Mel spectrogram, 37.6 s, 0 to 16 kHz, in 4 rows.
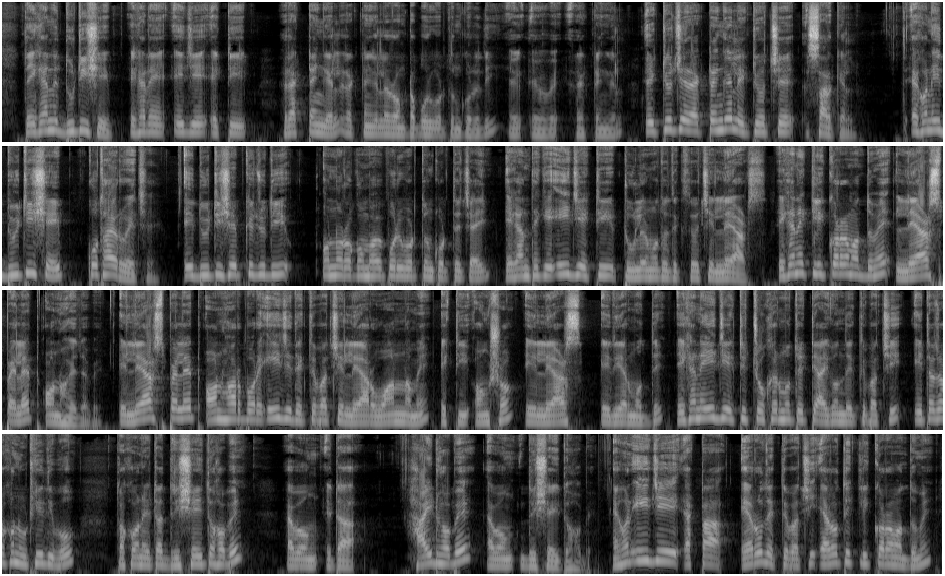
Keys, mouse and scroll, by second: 0.7 click, 4.1 click, 17.0 click, 28.0 click, 36.8 click.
